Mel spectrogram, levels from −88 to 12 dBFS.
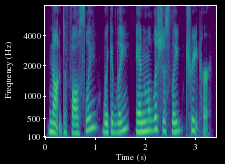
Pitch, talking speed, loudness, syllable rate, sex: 220 Hz, 140 wpm, -18 LUFS, 4.9 syllables/s, female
